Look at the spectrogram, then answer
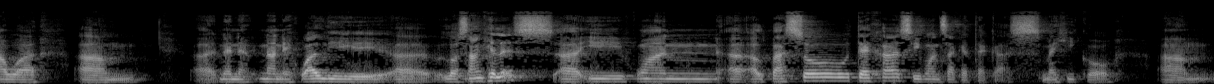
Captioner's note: speaking non-english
